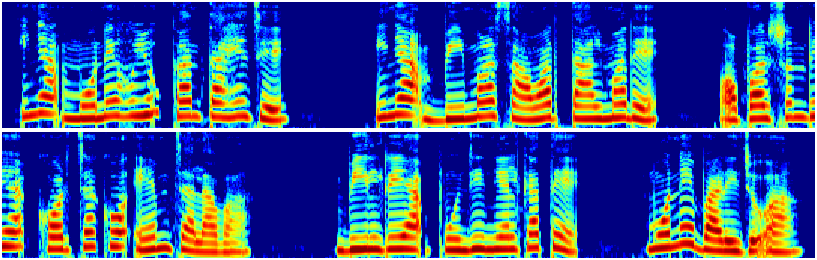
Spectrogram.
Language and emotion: Santali, sad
